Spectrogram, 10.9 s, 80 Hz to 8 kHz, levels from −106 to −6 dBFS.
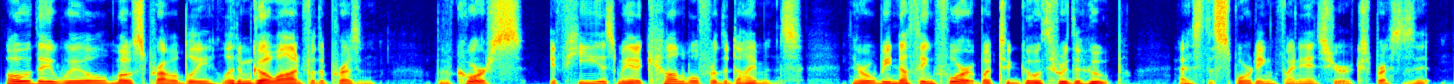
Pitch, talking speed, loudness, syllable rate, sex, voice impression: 130 Hz, 225 wpm, -21 LUFS, 5.9 syllables/s, male, very masculine, adult-like, slightly thick, slightly tensed, powerful, bright, slightly soft, clear, fluent, raspy, cool, very intellectual, very refreshing, sincere, slightly calm, mature, friendly, reassuring, very unique, slightly elegant, wild, slightly sweet, very lively, strict, slightly intense, slightly sharp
